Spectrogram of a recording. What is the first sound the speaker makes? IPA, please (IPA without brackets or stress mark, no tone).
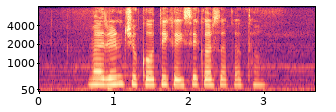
m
